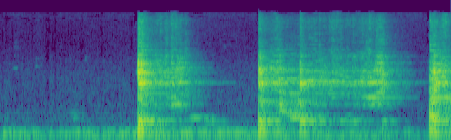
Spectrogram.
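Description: A spoon scraping grated carrot out of a steel bowl into a pan, in two short scraping clatters, the second one longer.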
